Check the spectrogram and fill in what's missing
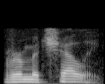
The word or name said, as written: vermicelli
